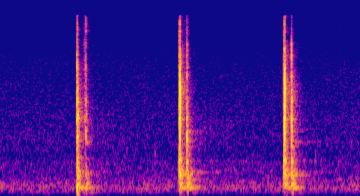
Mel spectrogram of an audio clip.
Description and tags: Button Press
Sounds of pressing a button or a switch.
button, click, press, radio-button, switch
